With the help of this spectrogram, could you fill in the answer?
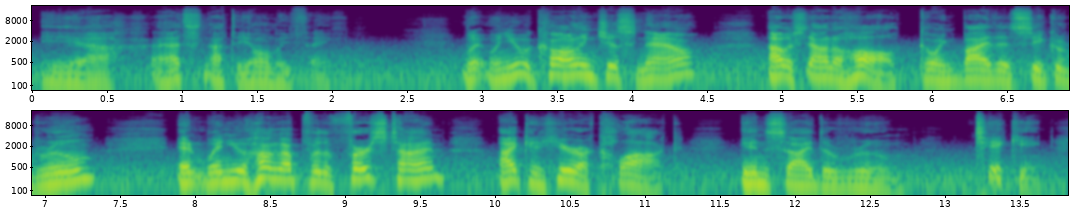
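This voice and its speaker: A man's voice: on the high side, big pitch swings, a little slow. An actor playing an uneasy, determined man investigating a house in an audio play, talking urgently and colloquially over faint noise.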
